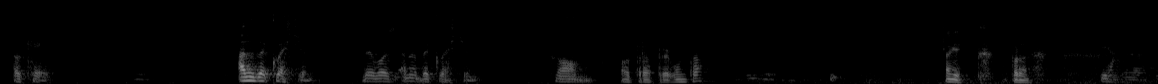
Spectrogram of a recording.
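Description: An elderly man speaks calmly and warmly, close by.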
